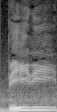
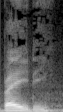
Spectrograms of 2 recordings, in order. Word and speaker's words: Beatty: the sourdough saloon in bd nevada so we're gonna go in and check this place out okay as i'm enjoying my banquet beer i realized from the locals that it's pronounced baby but the sourdough saloon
